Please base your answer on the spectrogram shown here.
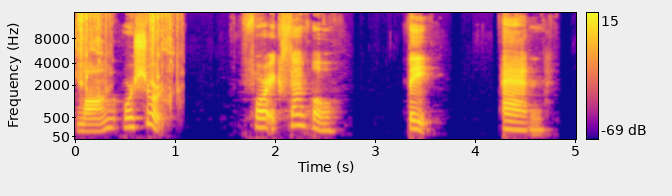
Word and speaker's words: ตี: For example, ติ and ตี The first word ติ with the shorter sound means to criticize. If you say it a bit longer, ตี it means to hit.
